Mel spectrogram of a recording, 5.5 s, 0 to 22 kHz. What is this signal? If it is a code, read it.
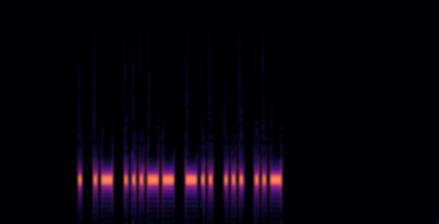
Morse code, heard as a keyed tone, about 25 wpm, 700 Hz. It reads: EA3DSU
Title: DXCC-100 Call Signs - 6 Characters - 25wpm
